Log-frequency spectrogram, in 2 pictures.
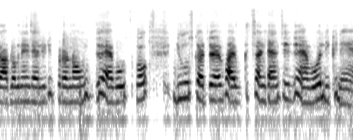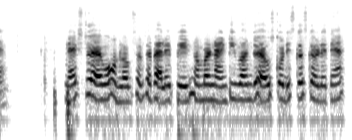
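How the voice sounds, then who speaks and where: A woman teacher with a slightly raised pitch delivers a recorded online grammar lesson. She walks through each point step by step, pausing on filler phrases and leaning hard on the endings of example words. Faint background hiss sits under her voice. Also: poor audio. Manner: explains step by step, with frequent filler phrases and check-ins; reads English examples slowly and stresses word endings. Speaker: school English teacher. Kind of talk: online class lecture.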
